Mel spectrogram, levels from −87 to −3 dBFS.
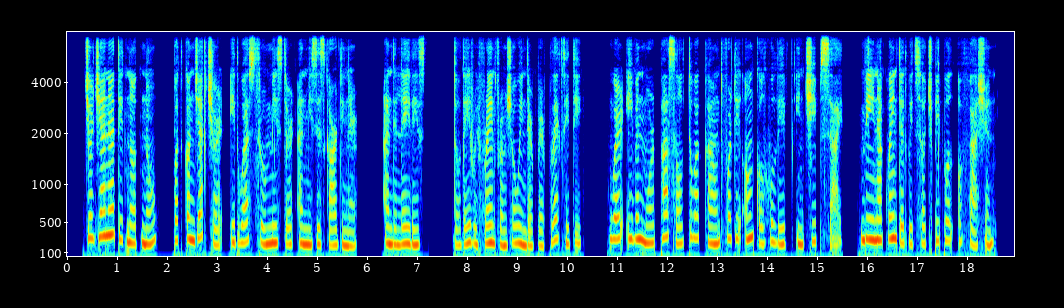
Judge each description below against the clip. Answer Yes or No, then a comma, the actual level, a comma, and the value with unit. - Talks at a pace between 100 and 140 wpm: Yes, slow, 135 wpm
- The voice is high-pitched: Yes, high, 225 Hz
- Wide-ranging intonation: No, average, 4.1 semitones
